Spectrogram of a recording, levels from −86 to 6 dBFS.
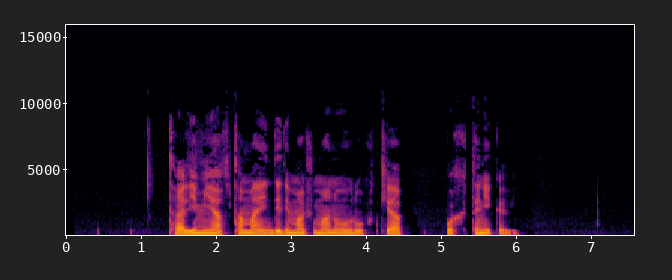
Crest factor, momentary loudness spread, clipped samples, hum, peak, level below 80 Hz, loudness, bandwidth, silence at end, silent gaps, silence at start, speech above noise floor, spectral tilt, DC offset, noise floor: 20 dB; 11 LU; under 0.1%; none; -2 dBFS; -62 dBFS; -21 LUFS; 9.2 kHz; 1.55 s; none; 1.35 s; 52 dB; -7 dB/octave; under 0.1%; -71 dBFS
